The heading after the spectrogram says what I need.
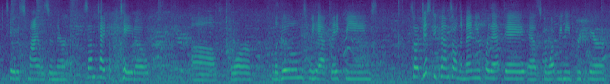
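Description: A Midwestern woman with a somewhat high voice explains her kitchen work in a practical, matter-of-fact way. Background noise runs steadily under the interview. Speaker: school cafeteria worker. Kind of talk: interview answers.

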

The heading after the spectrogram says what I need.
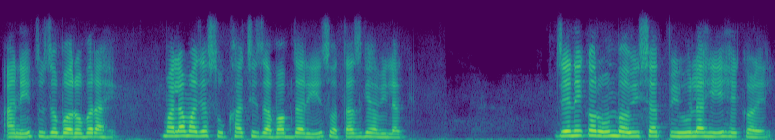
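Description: A woman voicing a calm, newly confident young wife in a read-aloud story, speaking steadily and firmly. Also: on the high side, moderate pace, clean tone, natural voice. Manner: calm, firm. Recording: dull lo-fi recording.

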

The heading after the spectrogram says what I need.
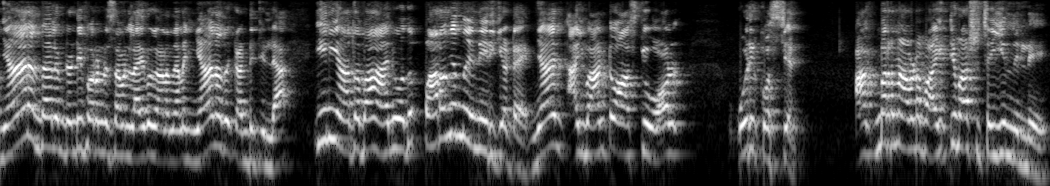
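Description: Malayali guy doing rapid reality show commentary, insistent, keeps retelling what everyone said. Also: very high-pitched, fairly bright tone. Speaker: show reviewer and host. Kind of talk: fast live-update commentary.

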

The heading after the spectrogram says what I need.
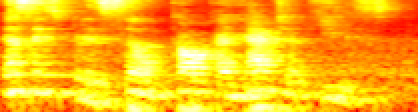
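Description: A man preaching in a conversational, storytelling manner, often pausing on fillers and restarting his sentences. He is recorded from a distance in a very echoey church hall. A faint hiss sits behind his voice. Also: medium pitch, huge pitch swings. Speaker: pastor. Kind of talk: expository sermon. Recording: echoey room, distant mic, faint noise.

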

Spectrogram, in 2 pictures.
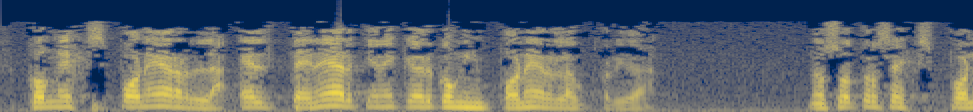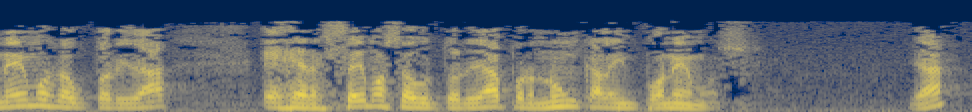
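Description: A man with a fairly high, husky voice teaches a church class as a Bible teacher. He is emphatic and keeps checking in with his listeners, on a muffled, lo-fi recording. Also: a bit bright. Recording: dull lo-fi recording.

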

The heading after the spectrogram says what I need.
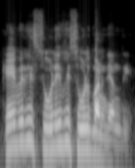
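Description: This man's voice is on the high side and very animated as he, a social worker hosting the channel, comforts a family and appeals to his audience. His words are warm, reassuring and fatherly; he calls people son and sister and slowly chants a prayer.

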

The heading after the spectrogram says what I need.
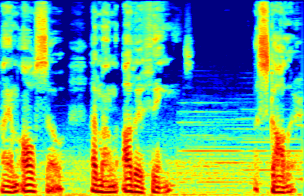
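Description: A man voicing a cold, contemptuous alien emissary from the stars, speaking in slow, measured pronouncements through a metallic voice filter. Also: low-pitched, fairly even intonation, over music, pitched below the performer's own voice. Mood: condescending. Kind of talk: audiobook narration.

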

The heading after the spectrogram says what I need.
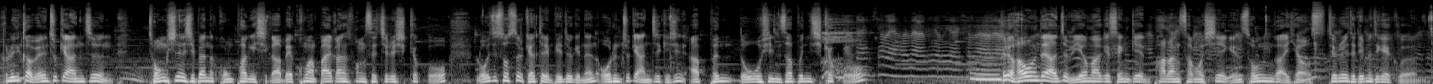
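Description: A man's voice: mid-range voice, lively intonation, quick pace, darkish tone, faint music behind. A man giving casual let's play commentary, chatty and often laughing as he reads the game text aloud. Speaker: game streamer.

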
